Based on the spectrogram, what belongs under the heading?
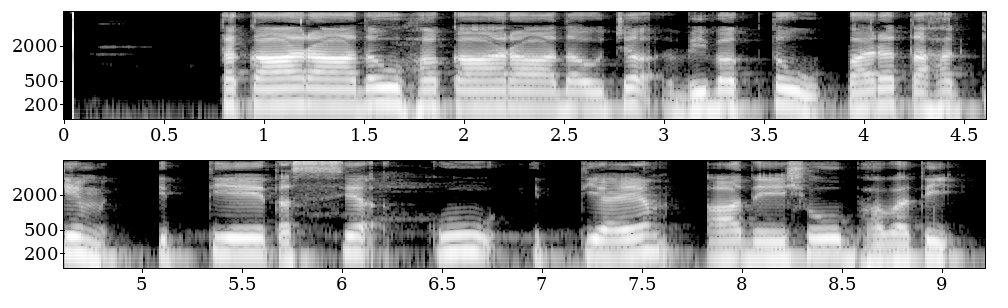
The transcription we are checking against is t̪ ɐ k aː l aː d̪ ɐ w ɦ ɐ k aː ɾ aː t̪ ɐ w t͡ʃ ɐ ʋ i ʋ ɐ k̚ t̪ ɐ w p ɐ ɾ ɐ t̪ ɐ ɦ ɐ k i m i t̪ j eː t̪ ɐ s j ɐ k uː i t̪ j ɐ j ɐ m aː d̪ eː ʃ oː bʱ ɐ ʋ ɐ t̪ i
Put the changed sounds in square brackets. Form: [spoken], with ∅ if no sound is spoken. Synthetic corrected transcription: t̪ ɐ k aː [ɾ] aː d̪ ɐ w ɦ ɐ k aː ɾ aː [d̪] ɐ w t͡ʃ ɐ ʋ i ʋ ɐ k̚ t̪ ɐ w p ɐ ɾ ɐ t̪ ɐ ɦ ɐ k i m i t̪ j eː t̪ ɐ s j ɐ k uː i t̪ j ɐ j ɐ m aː d̪ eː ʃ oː bʱ ɐ ʋ ɐ t̪ i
